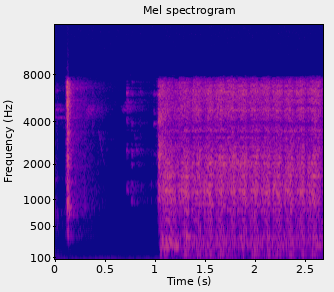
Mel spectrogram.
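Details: Car cranked repeatedly but won't start: a starter click, then about a second and a half of steady cranking whir that never catches; turning over but not firing because there is no spark plug current.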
